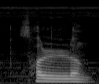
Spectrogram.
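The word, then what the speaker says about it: 선릉: 따라서 설릉의 발음은 선능이 아니라 뭐라고 발음해야 돼? 설릉.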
